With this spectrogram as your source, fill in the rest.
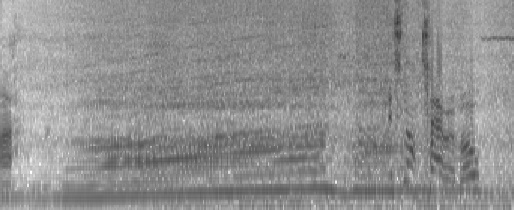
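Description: A motorcycle engine drones and climbs in pitch as the bike speeds up, then drops as it shifts gear.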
